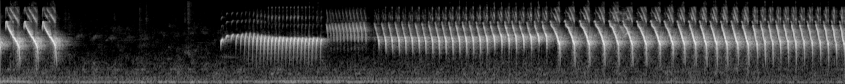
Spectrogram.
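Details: Young canary (kenari paud) singing as a master recording for training birds: brief trill, a pause, a sustained buzzy note, then a long fast trill of rapidly repeated notes.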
